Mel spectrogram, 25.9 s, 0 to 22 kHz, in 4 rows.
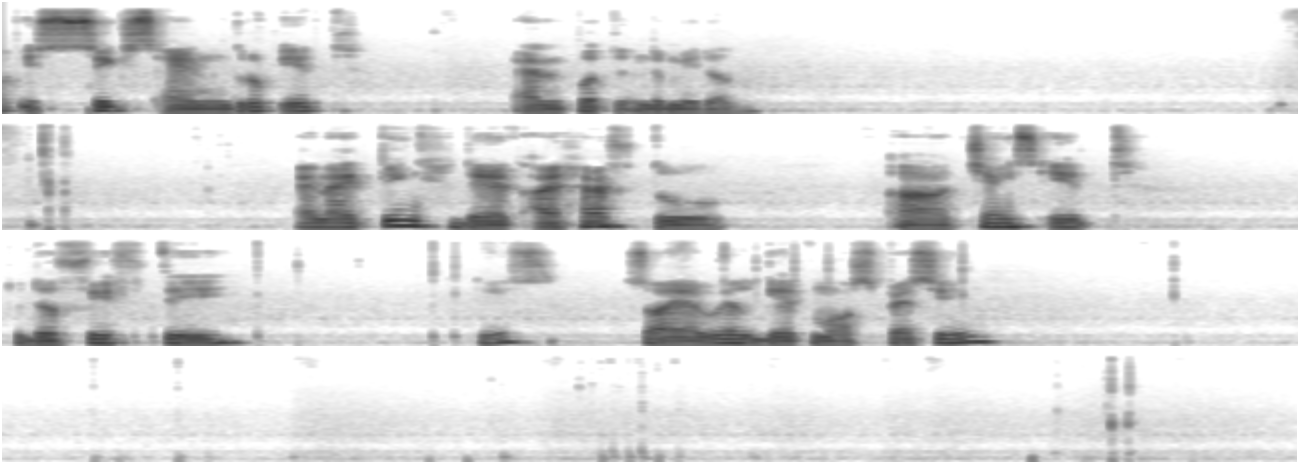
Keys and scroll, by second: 0.8 super+g, 6.4 super+=, 16.4 alt+Down, 16.7 alt+Down, 16.9 alt+Down, 17.6 alt+Down, 18.7 alt+Up, 19.6 alt+Right, 20.1 alt+Right, 22.1 alt+Left, 22.3 alt+Left, 22.4 alt+Left, 24.7 super+-.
